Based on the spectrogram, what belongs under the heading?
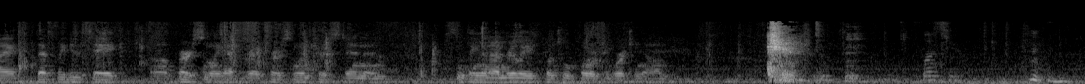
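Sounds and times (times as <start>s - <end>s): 
speech: 0.1s - 7.2s, 7.8s - 9.7s, 10.3s - 10.8s
sneeze: 7.7s - 8.2s.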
